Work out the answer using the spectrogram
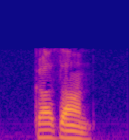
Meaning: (noun) 1. wild beast 2. brute, cruel man; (adjective) 1. brutal, bestial; atrocious, savage 2. excellent, very good, cool
- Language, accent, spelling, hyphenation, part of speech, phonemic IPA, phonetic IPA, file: Armenian, Eastern Armenian, գազան, գա‧զան, noun / adjective, /ɡɑˈzɑn/, [ɡɑzɑ́n], Hy-գազան.ogg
